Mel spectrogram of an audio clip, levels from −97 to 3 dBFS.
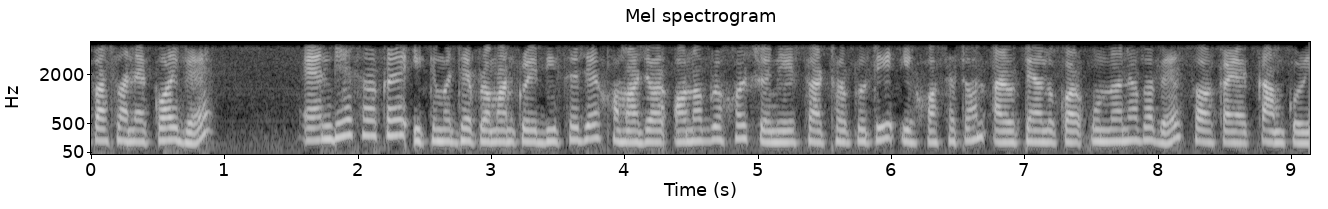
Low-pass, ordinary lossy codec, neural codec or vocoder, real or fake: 3.6 kHz; none; codec, 44.1 kHz, 7.8 kbps, Pupu-Codec; fake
